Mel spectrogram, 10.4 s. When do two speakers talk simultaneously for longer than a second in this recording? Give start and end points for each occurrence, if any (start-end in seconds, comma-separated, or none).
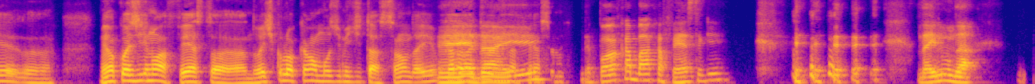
4.4-5.7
